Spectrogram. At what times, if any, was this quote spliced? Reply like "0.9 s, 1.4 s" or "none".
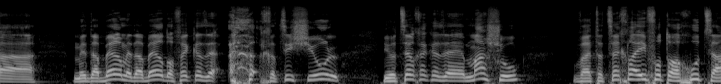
none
